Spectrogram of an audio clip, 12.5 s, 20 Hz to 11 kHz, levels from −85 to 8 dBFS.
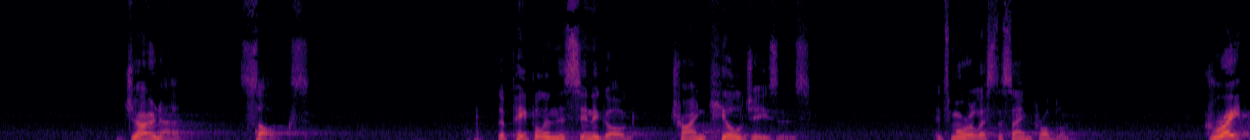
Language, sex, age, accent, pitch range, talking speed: English, male, 50-69, Australian, 120-165 Hz, 90 wpm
